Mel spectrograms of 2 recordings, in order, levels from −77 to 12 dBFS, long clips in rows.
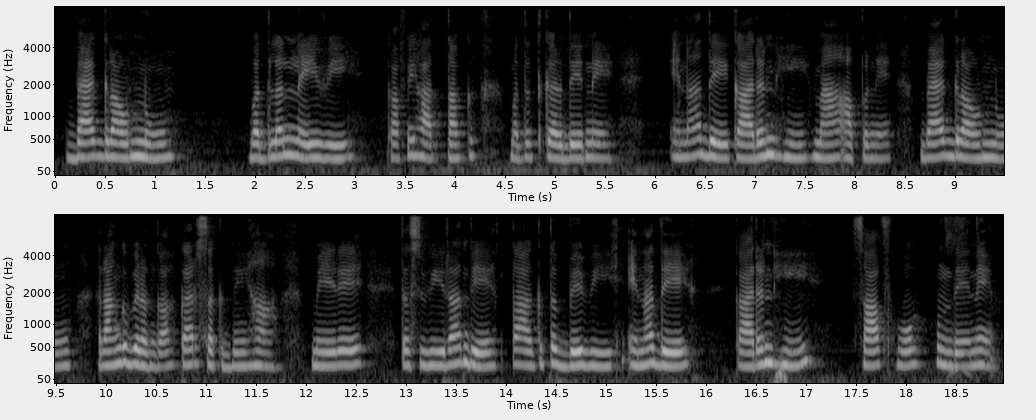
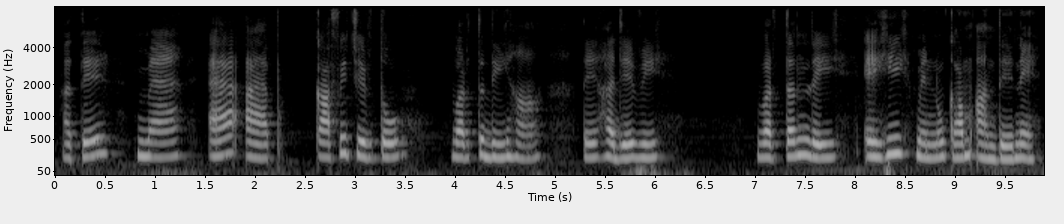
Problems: constant background noise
